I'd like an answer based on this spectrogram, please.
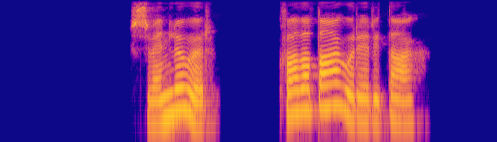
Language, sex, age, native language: Icelandic, female, 50-59, Icelandic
